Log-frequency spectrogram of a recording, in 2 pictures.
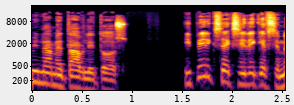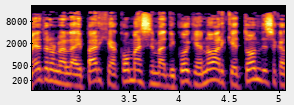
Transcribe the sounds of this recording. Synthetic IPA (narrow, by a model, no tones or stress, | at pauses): inɐme̞t̪ɐvlit̪o̞s | ipiɾkseeksiðice̞fsime̞t̪ɾo̞nɐlɐipɐɾçiɐko̞mɐsimɐnd̪iko̞ce̞no̞ɐɾce̞t̪o̞nðise̞kɐ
